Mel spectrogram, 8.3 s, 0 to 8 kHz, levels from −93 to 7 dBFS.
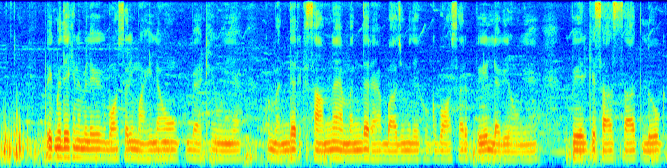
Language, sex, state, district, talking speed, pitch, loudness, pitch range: Hindi, male, Madhya Pradesh, Katni, 215 wpm, 110 Hz, -19 LUFS, 105-115 Hz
